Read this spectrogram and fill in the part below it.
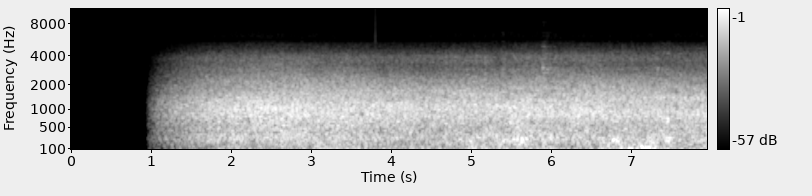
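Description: Traffic roars steadily in the distance.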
